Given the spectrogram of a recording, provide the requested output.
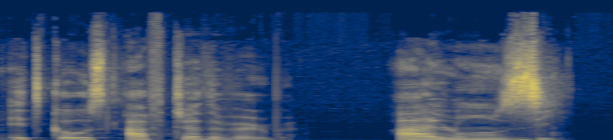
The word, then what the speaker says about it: allons-y: Allons-y. You hear z because there is une liaison, but I'm sure you understood that already.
